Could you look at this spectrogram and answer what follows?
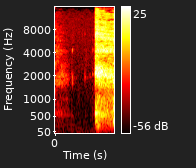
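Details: A single harsh, forceful adult cough after a brief quiet moment; three weeks of cough with swollen throat, diagnosed by an ENT as a viral tracheal cough, with bacterial cause questioned.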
